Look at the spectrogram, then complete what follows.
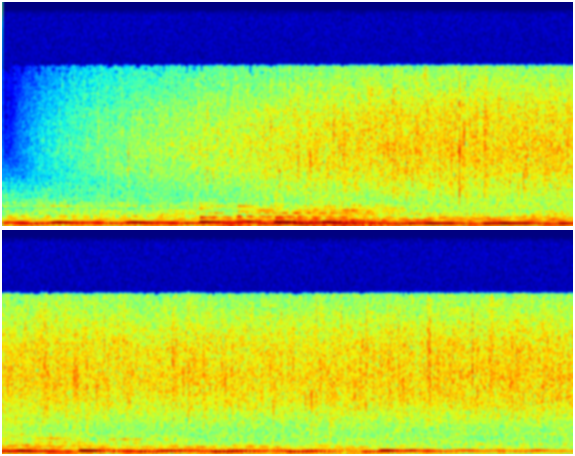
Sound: raining

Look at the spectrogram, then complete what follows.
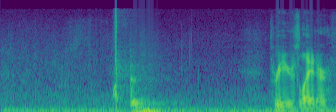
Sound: swinging club

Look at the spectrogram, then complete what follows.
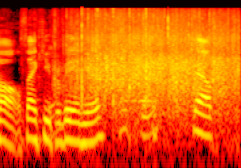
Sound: applauding

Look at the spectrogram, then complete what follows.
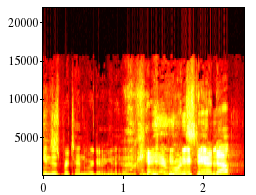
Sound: laughs; general laughter

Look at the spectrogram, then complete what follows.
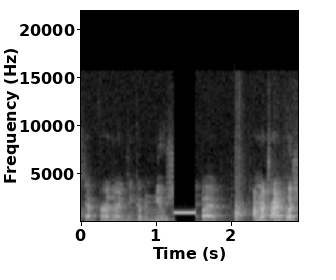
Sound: beeps

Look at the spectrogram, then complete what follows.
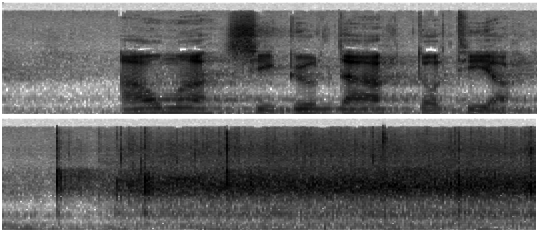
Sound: applause

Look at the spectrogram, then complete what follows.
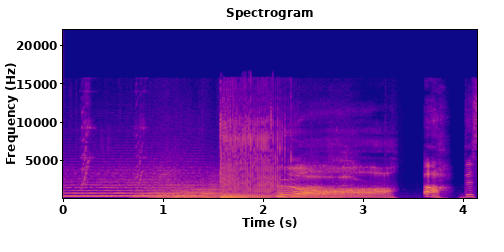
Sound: farting, groaning

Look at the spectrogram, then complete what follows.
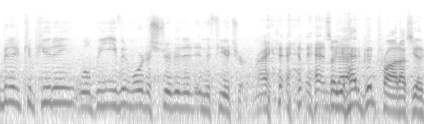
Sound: laughs

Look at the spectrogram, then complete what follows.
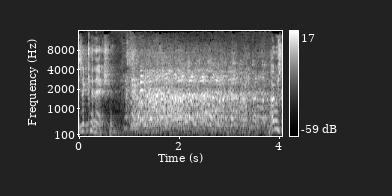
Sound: audience laughing

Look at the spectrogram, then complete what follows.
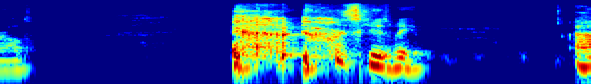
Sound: coughs

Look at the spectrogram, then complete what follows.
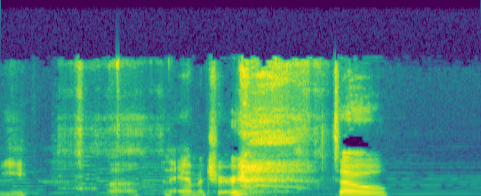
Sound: laughter

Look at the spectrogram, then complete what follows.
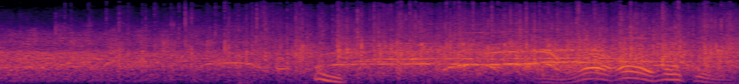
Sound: audience cheers and applauds

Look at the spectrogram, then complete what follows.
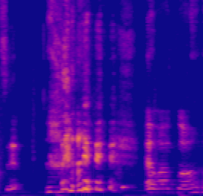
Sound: laughter

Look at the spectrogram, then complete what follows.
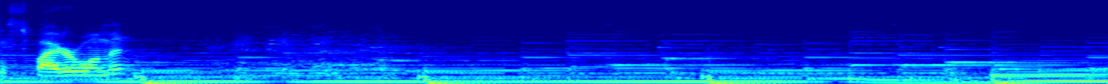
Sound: audience laughing

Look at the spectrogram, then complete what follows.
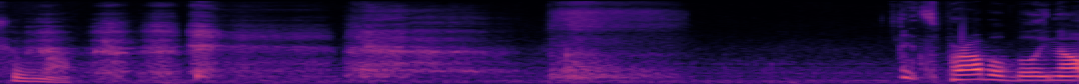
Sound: sniffles

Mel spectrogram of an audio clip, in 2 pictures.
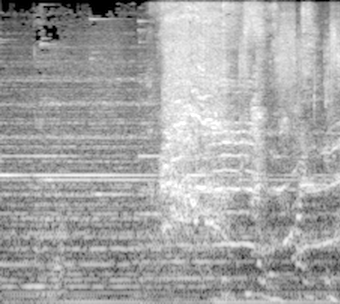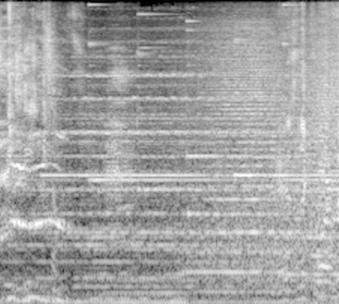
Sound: screams

